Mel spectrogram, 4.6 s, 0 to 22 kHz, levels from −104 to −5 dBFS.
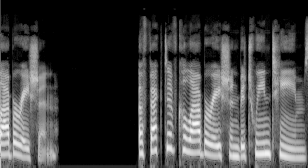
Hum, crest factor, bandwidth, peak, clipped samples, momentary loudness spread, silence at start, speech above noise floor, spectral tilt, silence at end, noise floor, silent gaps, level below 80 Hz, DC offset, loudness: none; 18 dB; 14 kHz; 0 dBFS; under 0.1%; 10 LU; 0 s; over 73 dB; -4 dB/octave; 0 s; under -90 dBFS; none; -68 dBFS; under 0.1%; -17 LUFS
